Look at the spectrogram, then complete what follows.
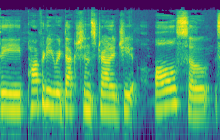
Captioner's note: speaking in French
